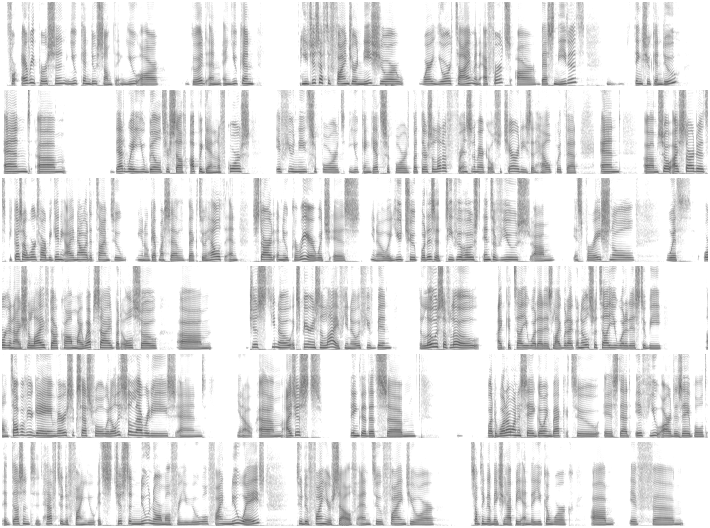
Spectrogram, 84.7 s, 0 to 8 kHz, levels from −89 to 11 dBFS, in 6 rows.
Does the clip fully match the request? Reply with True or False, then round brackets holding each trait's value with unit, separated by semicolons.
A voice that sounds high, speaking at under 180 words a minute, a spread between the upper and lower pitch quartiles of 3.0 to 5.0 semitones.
False (215 Hz; 160 wpm; 2.6 semitones)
